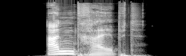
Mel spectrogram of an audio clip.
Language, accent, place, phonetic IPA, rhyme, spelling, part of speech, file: German, Germany, Berlin, [ˈanˌtʁaɪ̯pt], -antʁaɪ̯pt, antreibt, verb, De-antreibt.ogg
- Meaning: inflection of antreiben: 1. third-person singular dependent present 2. second-person plural dependent present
